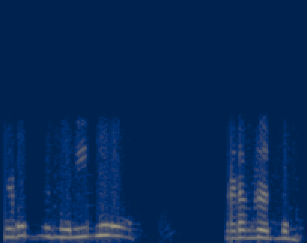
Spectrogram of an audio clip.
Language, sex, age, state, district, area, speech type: Kannada, female, 45-60, Karnataka, Bangalore Urban, urban, conversation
